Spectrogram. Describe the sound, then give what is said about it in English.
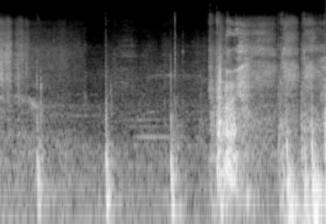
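A door lock engages with three sharp, evenly spaced mechanical clunks, followed by a louder whirring rattle that runs to the end. No one speaks. “Hey, what is going on here? You locked the door on me.”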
